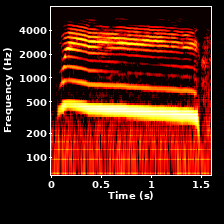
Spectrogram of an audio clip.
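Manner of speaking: high, long sliding squeal; sliding whee. Acted. Duck going down the beanstalk slide, squealing.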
